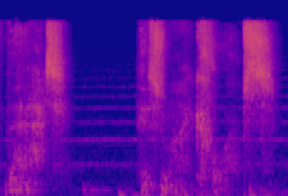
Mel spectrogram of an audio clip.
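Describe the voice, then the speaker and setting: An actor playing an undying villain in a video game, menacing and grandiose, with a brooding theatrical delivery. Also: male voice, extremely slow, roomy sound, music in the background. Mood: grandiose menace. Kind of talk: dramatic game voice acting.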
